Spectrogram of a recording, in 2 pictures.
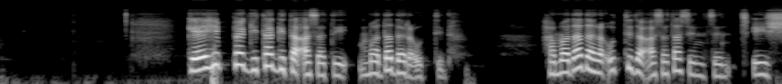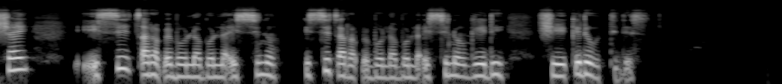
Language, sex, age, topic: Gamo, female, 25-35, government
